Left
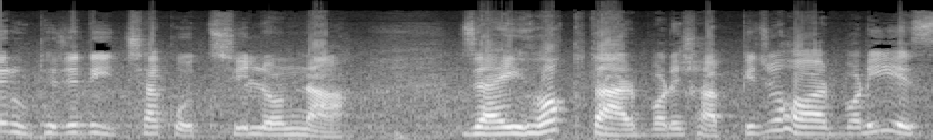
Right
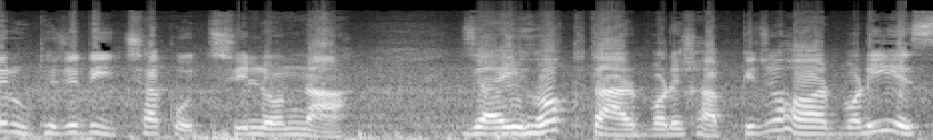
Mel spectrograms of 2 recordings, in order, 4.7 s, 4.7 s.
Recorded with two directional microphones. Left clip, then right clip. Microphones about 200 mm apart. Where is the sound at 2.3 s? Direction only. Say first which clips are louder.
Right 2 dB; centre (ahead or behind).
